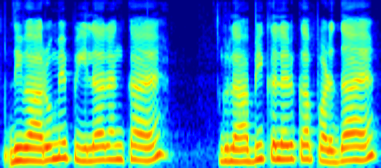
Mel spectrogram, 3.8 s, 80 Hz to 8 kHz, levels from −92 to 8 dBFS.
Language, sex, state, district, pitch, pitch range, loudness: Hindi, female, Bihar, Kishanganj, 235 Hz, 220-250 Hz, -14 LUFS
